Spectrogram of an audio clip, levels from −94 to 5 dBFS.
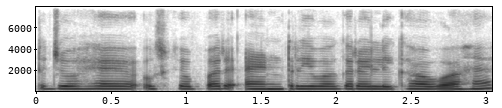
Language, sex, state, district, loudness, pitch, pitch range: Hindi, female, Gujarat, Valsad, -16 LUFS, 240 Hz, 230-245 Hz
